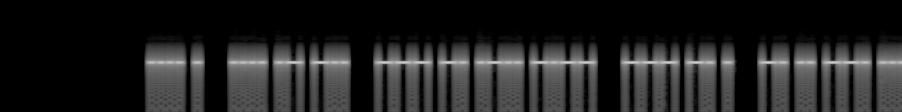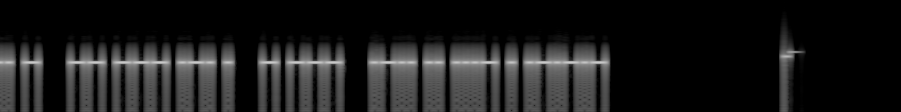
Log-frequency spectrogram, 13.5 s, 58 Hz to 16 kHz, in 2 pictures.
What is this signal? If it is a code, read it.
Morse code, heard as a keyed tone, about 34 wpm, 700 Hz. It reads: HE HAD ONLY ONE NIGHT MORE TO LIVE.
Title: Sentences from Top 300 Words 35wpm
